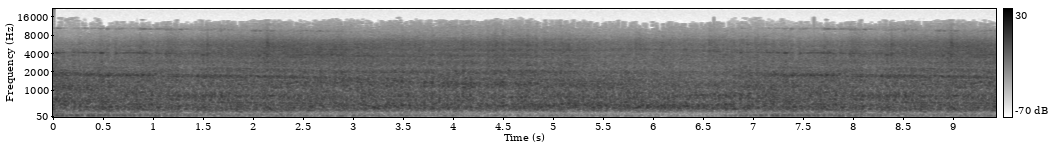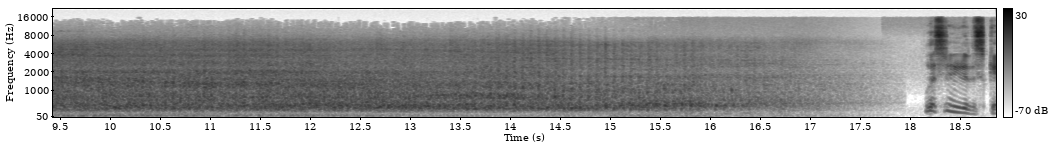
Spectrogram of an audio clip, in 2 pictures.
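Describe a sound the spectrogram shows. A train's wheels clatter over the rails.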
